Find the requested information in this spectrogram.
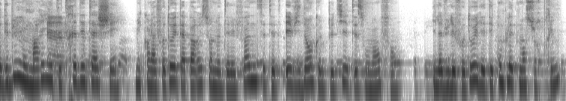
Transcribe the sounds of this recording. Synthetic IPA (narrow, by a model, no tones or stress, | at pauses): od̪ebymɔ̃maʁiet̪ɛt̪χɛd̪et̪aʃemɛkɑ̃lafot̪oɛt̪apaʁysyʁnot̪elefɔnsɛt̪ɛt̪evid̪ɑ̃kələpət̪ʰiet̪ɛsɔ̃nɑ̃fɑ̃ | ilavylefot̪oilet̪ɛkɔ̃plɛt̪mɑ̃syʁpχi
